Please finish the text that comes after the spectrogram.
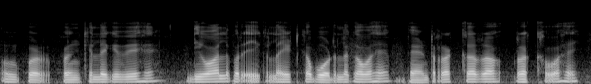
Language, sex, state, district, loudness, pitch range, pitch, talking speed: Hindi, male, Uttar Pradesh, Saharanpur, -16 LUFS, 115-130 Hz, 120 Hz, 200 wpm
